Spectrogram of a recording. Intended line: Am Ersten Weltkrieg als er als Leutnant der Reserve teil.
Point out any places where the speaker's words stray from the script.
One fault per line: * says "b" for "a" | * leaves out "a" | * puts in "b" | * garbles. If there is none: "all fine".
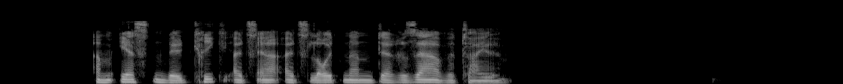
all fine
